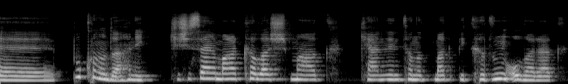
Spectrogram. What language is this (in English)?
Turkish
